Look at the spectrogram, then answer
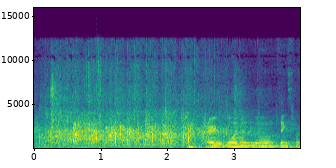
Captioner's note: audience applauding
